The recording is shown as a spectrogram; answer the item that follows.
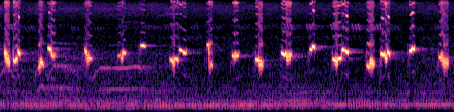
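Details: Energetic sooty-headed bulbul in long 'ropel panjang' singing, used to provoke competitors: uneven series of short bubbly whistles, some paired, flicking between two pitches over a low background murmur.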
